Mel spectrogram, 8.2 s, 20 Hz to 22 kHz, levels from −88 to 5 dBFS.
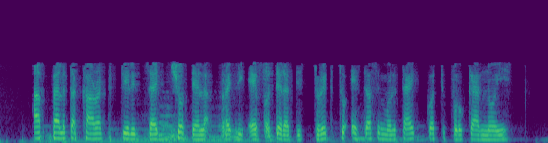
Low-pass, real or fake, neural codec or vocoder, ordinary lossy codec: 3.6 kHz; fake; codec, 16 kHz, 0.4 kbps, LongCat-Audio-Codec; MP3, 24 kbps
